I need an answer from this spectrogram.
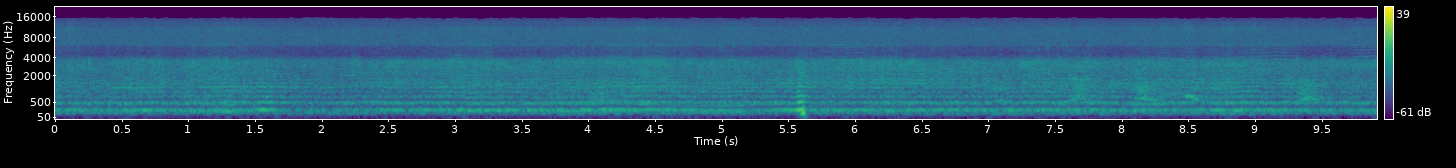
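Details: Swarm of honey bees at a 3D-printed bee feeder in a Colorado garage, mild January weather. Sustained buzzy hum, a single sharp knock midway, and wavering pitch sweeps of bees flying past near the end.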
